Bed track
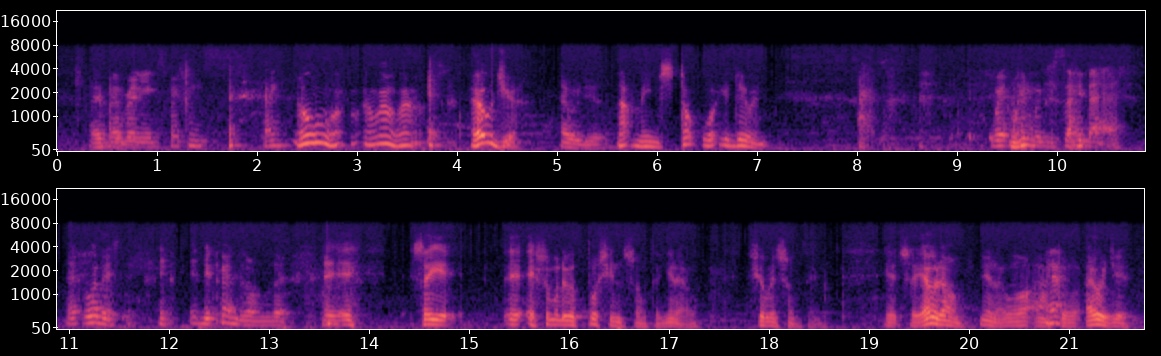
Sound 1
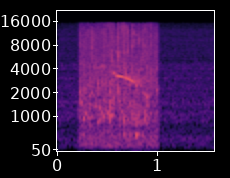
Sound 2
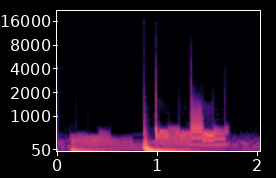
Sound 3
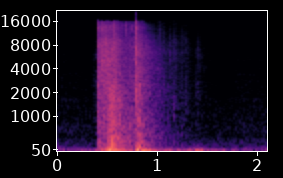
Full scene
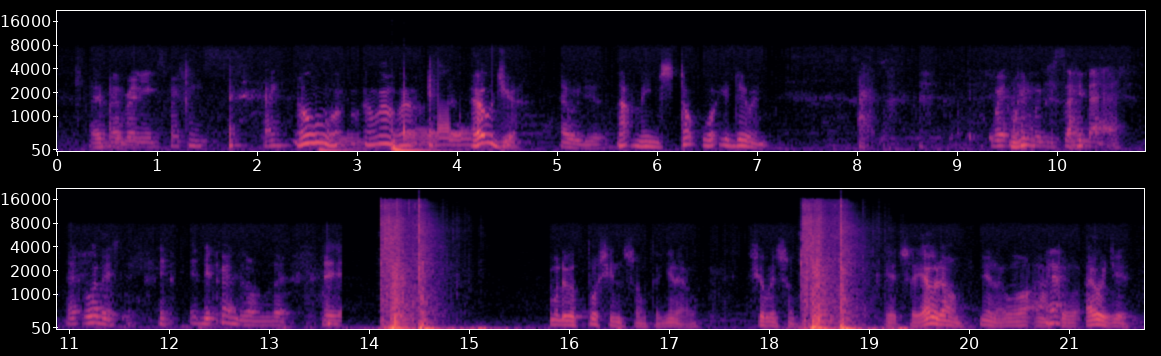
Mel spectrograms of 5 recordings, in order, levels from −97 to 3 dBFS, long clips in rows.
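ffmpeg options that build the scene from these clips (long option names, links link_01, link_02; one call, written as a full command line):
ffmpeg -i bed.wav -i cue0.wav -i cue1.wav -i cue2.wav -filter_complex "[3:a]asplit=2[link_01][link_02];[0:a]volume=-9.5dB,asplit=2[link_03][link_04];[link_03]atrim=end=13.704[link_05];[link_01]atrim=end=2.1,asetpts=PTS-STARTPTS,volume=-3dB[link_06];[link_04]atrim=start=15.796[link_07];[2:a]atrim=end=2.03,asetpts=PTS-STARTPTS,volume=-13.5dB,afade=type=in:duration=0.004:curve=hsin,afade=type=out:start_time=2.026:duration=0.004:curve=hsin,adelay=2480[link_08];[link_02]atrim=end=2.1,asetpts=PTS-STARTPTS,volume=-2.5dB,afade=type=in:duration=0.004:curve=hsin,afade=type=out:start_time=2.096:duration=0.004:curve=hsin,adelay=17910[link_09];[link_05][link_06]acrossfade=duration=0.004:curve1=hsin:curve2=hsin[link_10];[link_10][link_07]acrossfade=duration=0.004:curve1=hsin:curve2=hsin[link_11];[link_11][link_08][link_09]amix=inputs=3:normalize=0" out.wav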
